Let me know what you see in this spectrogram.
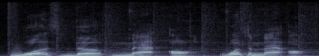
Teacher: Lá no norte, em Manchester, esses T's, a gente chama eles também de glottal stop, que é não fazer o T, na verdade, fazer um O no lugar dele. Então, em vez de falar what, fica wo, was the ma-o, was the ma-o.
